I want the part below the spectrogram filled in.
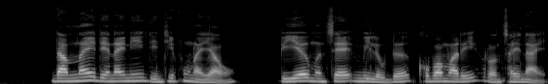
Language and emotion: Bodo, neutral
